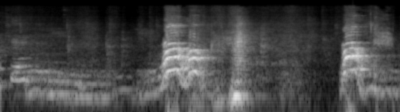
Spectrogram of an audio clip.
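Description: A dog barking: one loud bark about a second and a half in and a shorter one near the end, over faint voices.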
